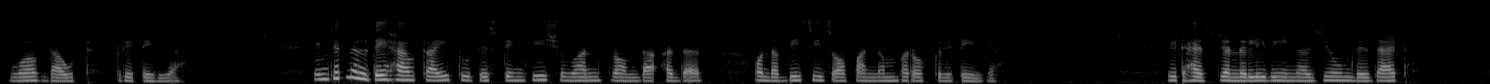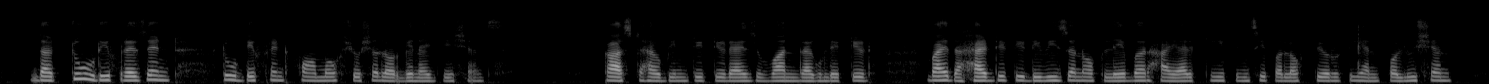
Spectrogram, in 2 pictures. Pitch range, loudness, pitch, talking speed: 160-185 Hz, -36 LUFS, 170 Hz, 115 wpm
